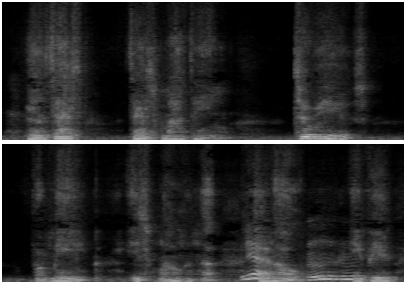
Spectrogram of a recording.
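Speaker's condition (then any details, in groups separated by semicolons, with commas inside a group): Cerebral palsy; affects walking; not in wheelchair, not visibly apparent; speech issues, drools, spits a little when speaking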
